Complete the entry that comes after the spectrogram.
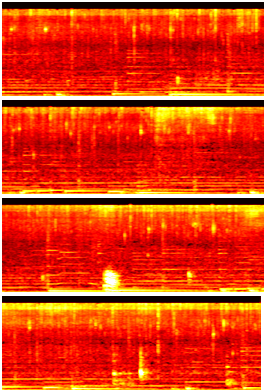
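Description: Syrniki (cottage cheese pancakes) frying in oil in a nonstick pan, a steady sizzle, with occasional scrapes and taps as a fork and wooden spatula turn them. A brief louder sound comes about nine and a half seconds in.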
